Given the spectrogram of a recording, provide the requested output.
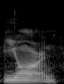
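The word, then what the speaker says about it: Björn: it's not for sure it's like Bjorn it's like the B and J's merge I'm just gonna say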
